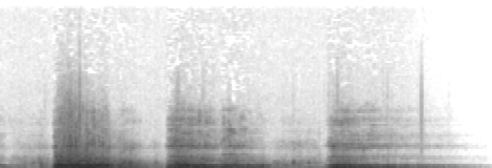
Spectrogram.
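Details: A tiger gives three deep, rasping roars in quick succession, each about a second long and trailing off into a rough growl.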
